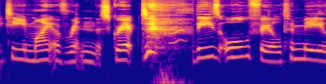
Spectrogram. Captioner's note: Emma laughs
